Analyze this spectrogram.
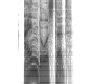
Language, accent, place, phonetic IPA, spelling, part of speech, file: German, Germany, Berlin, [ˈaɪ̯nˌdoːstət], eindostet, verb, De-eindostet.ogg
- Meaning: inflection of eindosen: 1. second-person plural dependent preterite 2. second-person plural dependent subjunctive II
